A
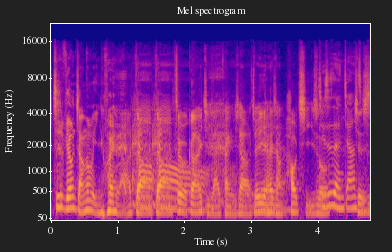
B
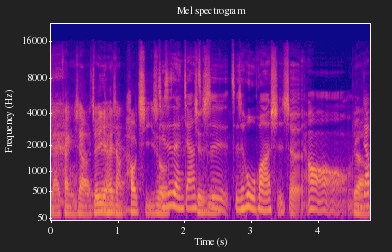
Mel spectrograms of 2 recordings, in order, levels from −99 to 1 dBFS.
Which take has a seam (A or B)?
A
